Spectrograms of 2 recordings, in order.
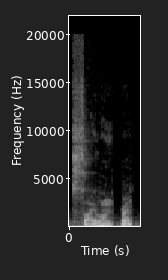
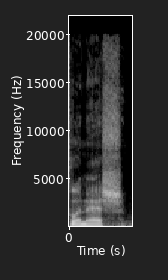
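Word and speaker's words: Slaanesh: Wait, Cylon Thresh? It's Slanesh. The Eldar have different words for things.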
